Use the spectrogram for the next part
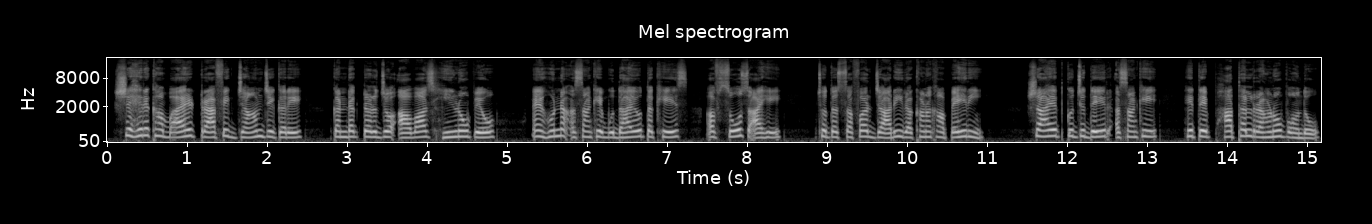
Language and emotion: Sindhi, sad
